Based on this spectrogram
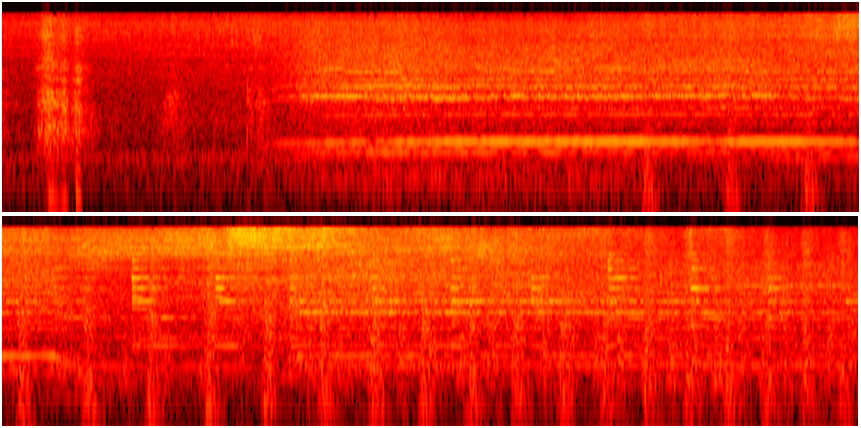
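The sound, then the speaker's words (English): A steam train's whistle wails in long sustained tones while steam hisses steadily, then rhythmic chuffing builds as a special train sent by the railroad company pulls away from a small railroad station, loud with no voices. “A special train sent by the railroad company made a swift, unbroken journey away from the land of coal, iron, clank, and roar.”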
